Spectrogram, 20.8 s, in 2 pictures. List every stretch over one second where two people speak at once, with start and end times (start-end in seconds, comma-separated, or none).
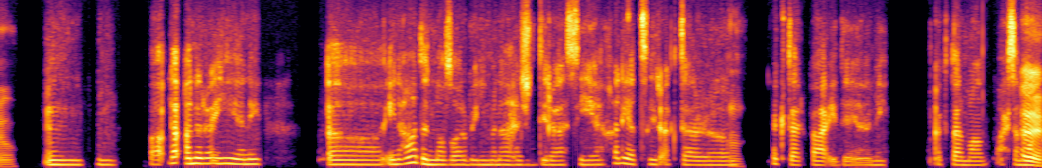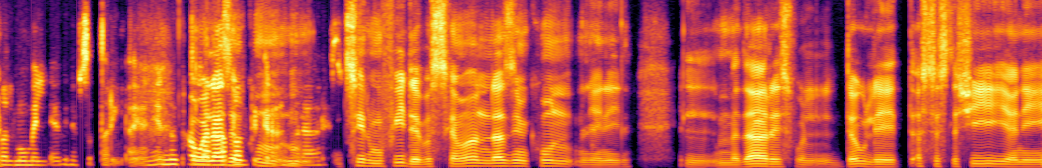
12.3-13.9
